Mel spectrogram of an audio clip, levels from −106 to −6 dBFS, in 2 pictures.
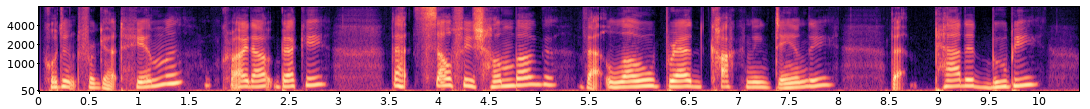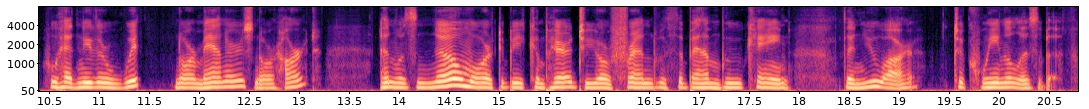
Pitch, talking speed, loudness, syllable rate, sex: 180 Hz, 130 wpm, -17 LUFS, 3.8 syllables/s, female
